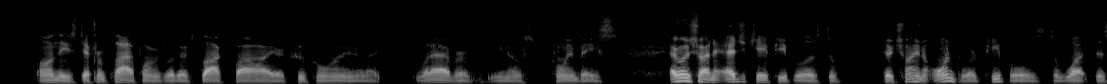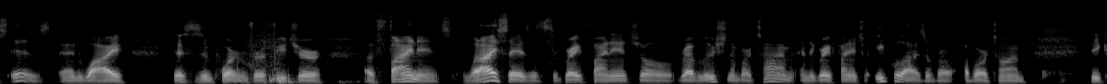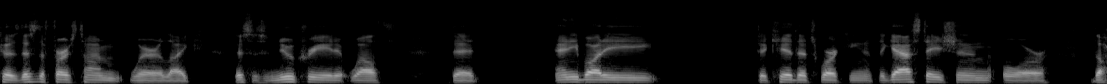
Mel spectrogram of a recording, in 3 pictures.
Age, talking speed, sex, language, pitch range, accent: 30-49, 160 wpm, male, English, 95-120 Hz, American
